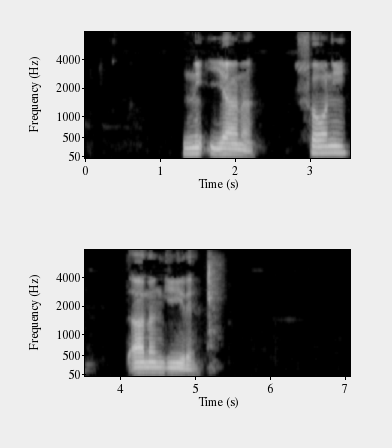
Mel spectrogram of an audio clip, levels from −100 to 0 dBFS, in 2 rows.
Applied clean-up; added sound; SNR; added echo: none; Tick; 11 dB; none.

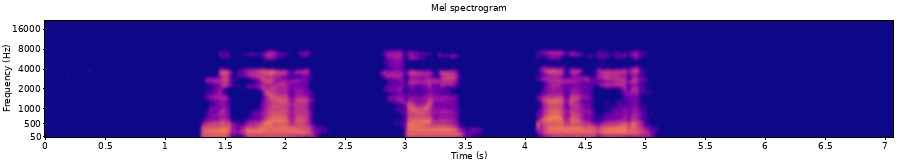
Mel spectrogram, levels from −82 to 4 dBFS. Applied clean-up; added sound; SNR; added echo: none; none; none; none.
